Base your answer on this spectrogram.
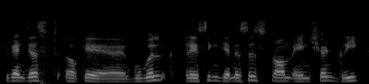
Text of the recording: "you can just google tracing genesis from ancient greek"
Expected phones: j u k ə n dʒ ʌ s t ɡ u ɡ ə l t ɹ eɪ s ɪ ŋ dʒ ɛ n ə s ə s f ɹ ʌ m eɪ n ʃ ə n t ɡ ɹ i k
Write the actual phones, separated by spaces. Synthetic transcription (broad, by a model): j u k ə n dʒ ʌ s t ɡ u ɡ ə l t ɹ eɪ s ɪ ŋ dʒ ɛ n ə s ə s f ɹ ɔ m eɪ n ʃ ə n t ɡ ɹ i k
